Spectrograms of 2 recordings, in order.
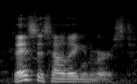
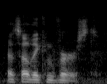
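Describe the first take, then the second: First: Emphatic THIS at the start; stress on THIS. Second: Said in the usual way. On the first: Real, not acted. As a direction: lean hard on "This", then let the rest fall. Restates the corrected word emphatically.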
